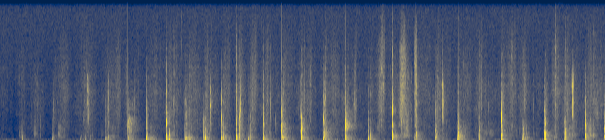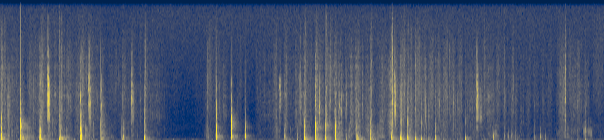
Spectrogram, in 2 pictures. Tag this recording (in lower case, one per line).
run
